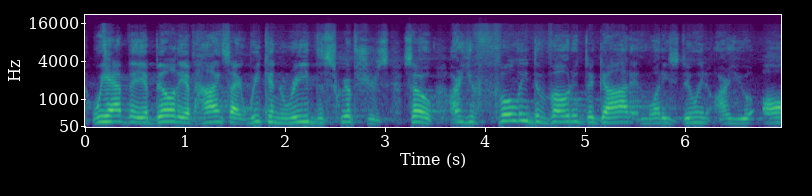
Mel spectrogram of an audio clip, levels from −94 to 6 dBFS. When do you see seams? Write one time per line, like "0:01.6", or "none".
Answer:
none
